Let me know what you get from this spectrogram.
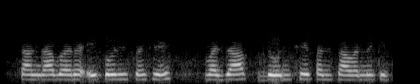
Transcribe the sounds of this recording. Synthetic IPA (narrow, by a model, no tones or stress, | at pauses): sãŋɡabəɾəʔekoɾiːsəɕe | ʋəd͡ʒap̚d̪onʃepənt͡saʋənːəkit̪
